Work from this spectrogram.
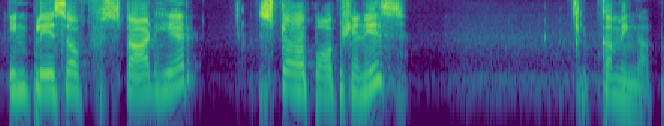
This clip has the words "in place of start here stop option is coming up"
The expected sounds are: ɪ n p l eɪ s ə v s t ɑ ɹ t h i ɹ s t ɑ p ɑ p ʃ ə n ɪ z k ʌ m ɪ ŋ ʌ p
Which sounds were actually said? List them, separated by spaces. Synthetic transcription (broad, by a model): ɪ n p l eɪ s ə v s t ɑ ɹ t h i ɹ s t ɑ p ɑ p ʃ ə n ɪ z k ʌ m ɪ ŋ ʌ p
